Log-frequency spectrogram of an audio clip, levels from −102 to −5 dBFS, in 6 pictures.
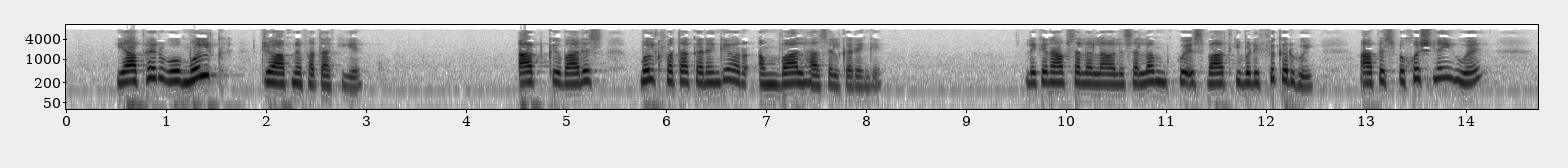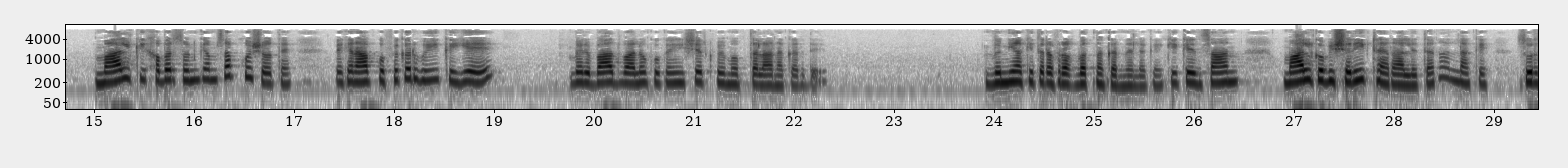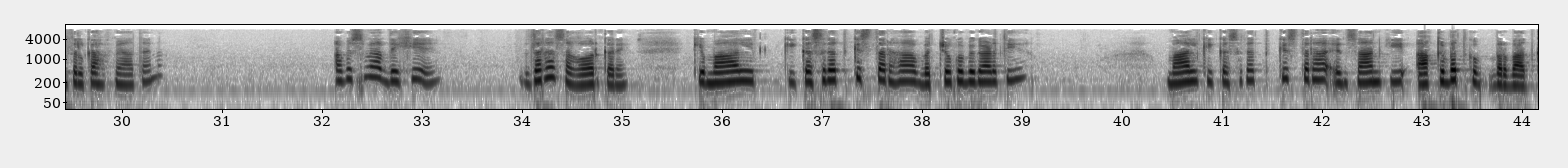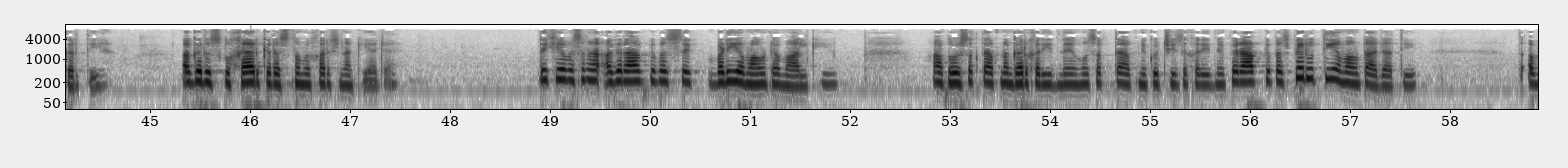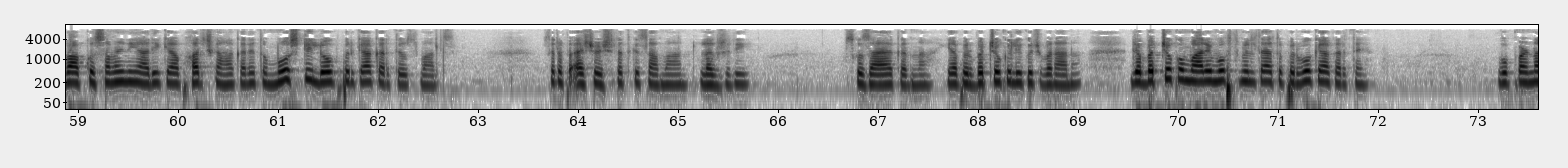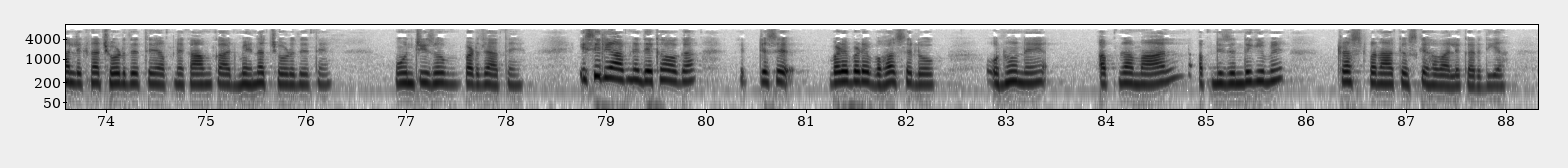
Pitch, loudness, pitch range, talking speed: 195 Hz, -19 LUFS, 180-215 Hz, 185 wpm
